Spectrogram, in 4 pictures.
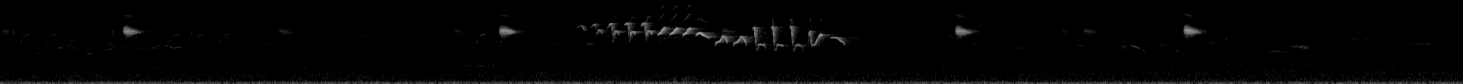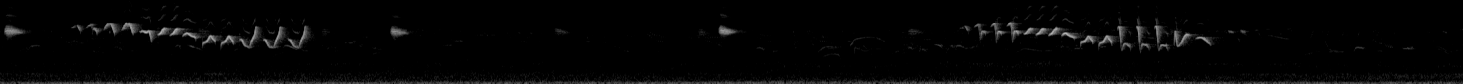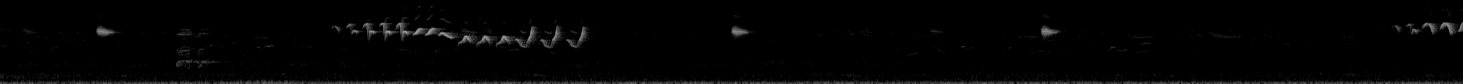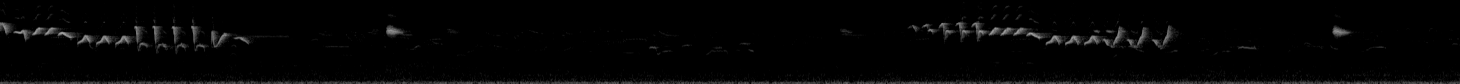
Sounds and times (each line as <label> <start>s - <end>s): pheasant 0.0s - 35.3s
background noise 0.0s - 58.4s
blackbird 0.0s - 58.4s
willow warbler song 0.0s - 58.4s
